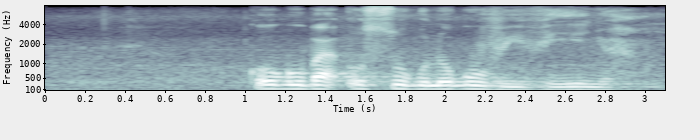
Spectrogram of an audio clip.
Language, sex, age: Zulu, male, 21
